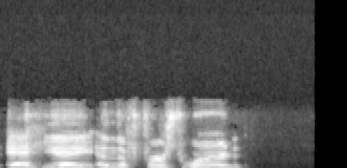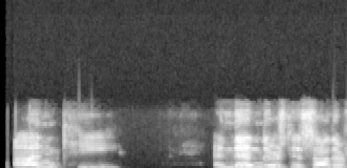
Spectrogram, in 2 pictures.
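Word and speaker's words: אנכי: to exist i am is either anki sometimes pronounced anoki or it's or it's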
